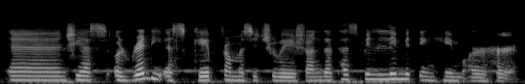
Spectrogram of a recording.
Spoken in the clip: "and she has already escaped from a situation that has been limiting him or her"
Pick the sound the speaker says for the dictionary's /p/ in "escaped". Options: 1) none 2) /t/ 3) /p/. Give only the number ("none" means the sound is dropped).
3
